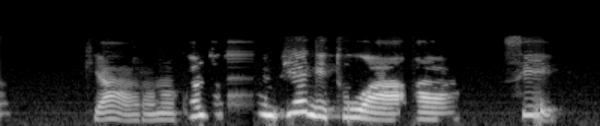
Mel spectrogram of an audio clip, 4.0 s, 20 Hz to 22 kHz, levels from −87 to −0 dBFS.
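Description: Throughout the speech there is a breathy, grainy edge on the upper frequencies, noise standing in for lost detail rather than a clean band cut-off. This is likely Bluetooth LC3 compression at a bitrate around 32 kbps. From 1.53 to 1.69 s, just before "impieghi tu a a", the 160 ms of lost LE Audio frames turn into a noisy smear of the preceding sound that fades away rather than dropping to silence. A shorter 50 ms smear follows at 3.56 to 3.62 s, right after "impieghi tu a a".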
